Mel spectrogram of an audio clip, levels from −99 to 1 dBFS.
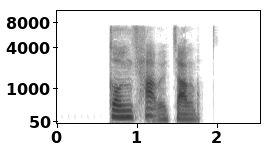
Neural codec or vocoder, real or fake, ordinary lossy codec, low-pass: codec, 16 kHz, 0.5 kbps, FunCodec, trained on LibriTTS, 25 frames a second; fake; AAC, 32 kbps; 7.2 kHz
